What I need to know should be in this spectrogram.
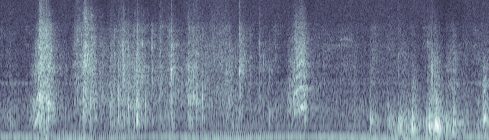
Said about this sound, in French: La voilà qui déballe ses affaires.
